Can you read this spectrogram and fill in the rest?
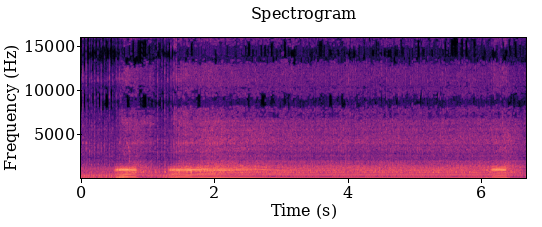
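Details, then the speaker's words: Two-stroke saw running 6-month-old unleaded 91 mixed 50:1, quarter tank, started with choke. After two throttle blips it settles into a smooth, even idle and revs cleanly with much less smoke and better acceleration. Normal idle. "way less smoke there's no smoke now is much better it's not going so fast acceleration is better"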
